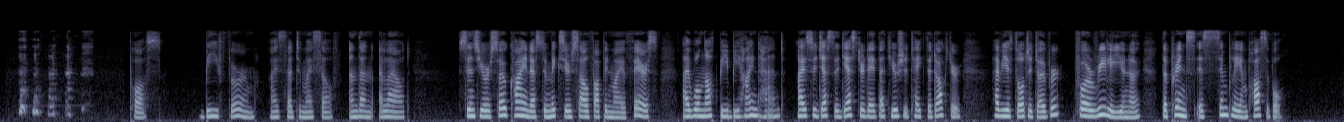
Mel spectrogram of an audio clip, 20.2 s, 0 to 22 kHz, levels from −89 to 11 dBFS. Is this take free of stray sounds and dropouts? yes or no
no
